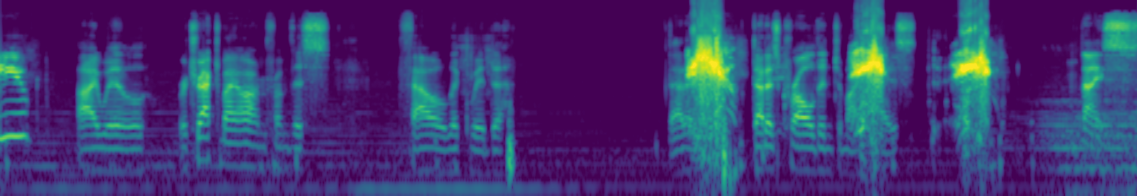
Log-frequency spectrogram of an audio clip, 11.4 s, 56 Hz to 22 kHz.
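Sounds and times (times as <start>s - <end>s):
speech: 0.0s - 3.4s, 4.0s - 5.2s, 6.7s - 11.3s
person sneezing: 6.9s - 7.4s, 8.5s - 10.0s.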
